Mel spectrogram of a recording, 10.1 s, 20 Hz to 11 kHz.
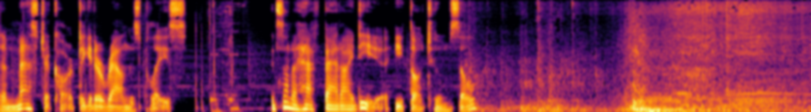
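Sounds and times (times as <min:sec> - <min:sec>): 
speech: 0:00.0 - 0:06.2
go-kart tires screeching: 0:07.4 - 0:10.1
go-kart engine revving: 0:07.7 - 0:10.1.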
